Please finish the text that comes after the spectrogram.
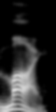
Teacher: Then we've got Mai with a low tone. You drop your pitch low and flat, and suddenly, bam, the word means new.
